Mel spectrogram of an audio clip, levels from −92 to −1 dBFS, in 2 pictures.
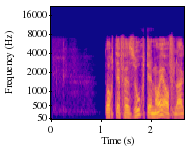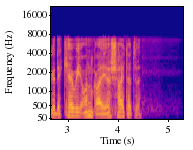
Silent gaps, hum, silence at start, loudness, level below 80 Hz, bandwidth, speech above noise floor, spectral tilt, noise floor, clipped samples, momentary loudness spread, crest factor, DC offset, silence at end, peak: none; none; 1.1 s; -19 LUFS; -60 dBFS; 8.4 kHz; 45 dB; -4 dB/octave; -64 dBFS; under 0.1%; 7 LU; 20 dB; under 0.1%; 0.85 s; -2 dBFS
